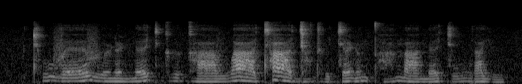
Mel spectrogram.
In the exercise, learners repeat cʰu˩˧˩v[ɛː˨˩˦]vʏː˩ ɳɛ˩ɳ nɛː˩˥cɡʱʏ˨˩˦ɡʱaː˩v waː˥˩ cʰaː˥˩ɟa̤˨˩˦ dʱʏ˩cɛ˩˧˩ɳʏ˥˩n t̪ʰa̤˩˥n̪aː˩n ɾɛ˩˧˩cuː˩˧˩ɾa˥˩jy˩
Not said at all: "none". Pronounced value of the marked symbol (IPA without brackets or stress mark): ɛː˨˩˦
